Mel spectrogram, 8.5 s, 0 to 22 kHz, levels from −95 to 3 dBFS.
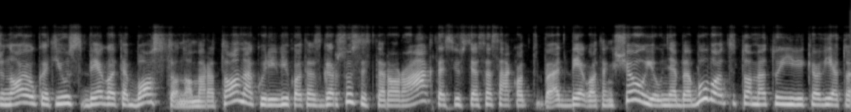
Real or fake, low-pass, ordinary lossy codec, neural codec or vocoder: real; 7.2 kHz; Opus, 24 kbps; none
